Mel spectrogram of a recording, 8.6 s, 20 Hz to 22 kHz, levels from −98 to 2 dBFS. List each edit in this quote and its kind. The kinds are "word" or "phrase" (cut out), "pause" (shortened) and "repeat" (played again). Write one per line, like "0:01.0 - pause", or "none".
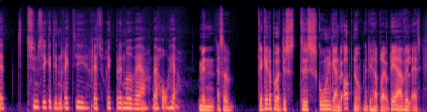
none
